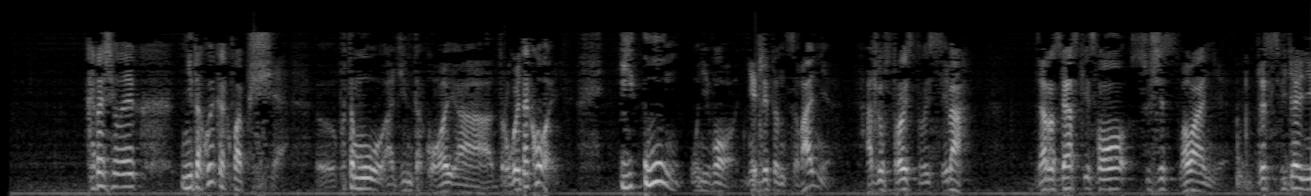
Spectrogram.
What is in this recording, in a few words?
monolog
